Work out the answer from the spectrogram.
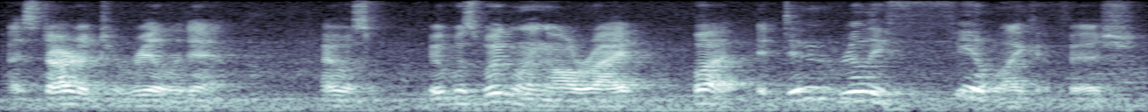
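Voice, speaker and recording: A man reads a children's story aloud with a very lively, swinging pitch and casual asides to his young listeners. He sounds set back from the microphone in an echoey room. There is clear background noise around his voice. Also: moderate pace. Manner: conversational, checks in with young listeners using questions. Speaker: storyteller reading a picture book aloud to children. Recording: roomy, distant mic with clear background noise.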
